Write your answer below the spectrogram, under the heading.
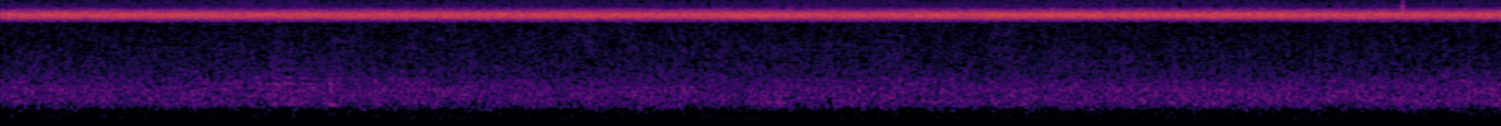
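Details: Warm summer evening, crickets singing: a constant, shrill, even trill held without a break for ten seconds over a faint, quiet background hiss.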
